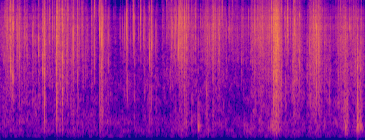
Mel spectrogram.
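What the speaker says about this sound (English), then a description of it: "I was able to crack the plastic on this." Plastic wrap on a Magic: The Gathering Innistrad Crimson Vow box crinkles and crackles close up in quick, irregular bursts, a dry rustling that stays quiet with no talking.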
